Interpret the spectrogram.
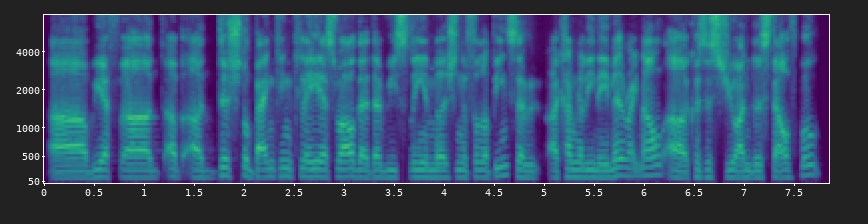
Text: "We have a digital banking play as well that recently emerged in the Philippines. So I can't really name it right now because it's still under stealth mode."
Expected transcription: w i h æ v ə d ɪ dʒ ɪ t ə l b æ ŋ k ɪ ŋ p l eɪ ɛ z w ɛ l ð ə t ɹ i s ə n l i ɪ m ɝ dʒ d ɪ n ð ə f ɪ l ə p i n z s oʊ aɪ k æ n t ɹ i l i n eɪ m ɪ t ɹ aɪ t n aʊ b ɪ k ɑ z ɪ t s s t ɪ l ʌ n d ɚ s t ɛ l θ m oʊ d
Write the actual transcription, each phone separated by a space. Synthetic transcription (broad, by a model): w i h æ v ə d ɪ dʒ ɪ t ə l b æ ŋ k ɪ ŋ p l eɪ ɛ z w ɛ l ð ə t ɹ i s ə n l i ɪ m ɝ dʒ ɪ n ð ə f ɪ l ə p i n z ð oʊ aɪ k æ n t ɹ i l i n eɪ m ɪ t ɹ aɪ t n aʊ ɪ k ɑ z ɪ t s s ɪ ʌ n d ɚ s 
